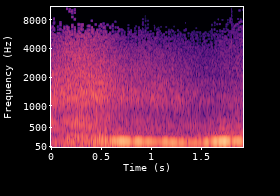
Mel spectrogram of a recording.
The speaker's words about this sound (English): After that guy shifts into fourth gear.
